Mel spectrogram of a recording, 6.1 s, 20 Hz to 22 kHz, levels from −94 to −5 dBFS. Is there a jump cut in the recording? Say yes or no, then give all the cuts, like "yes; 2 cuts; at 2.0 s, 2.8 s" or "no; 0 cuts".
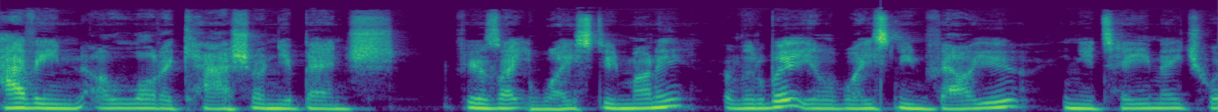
no; 0 cuts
